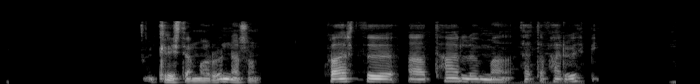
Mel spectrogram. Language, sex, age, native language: Icelandic, male, 50-59, Icelandic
